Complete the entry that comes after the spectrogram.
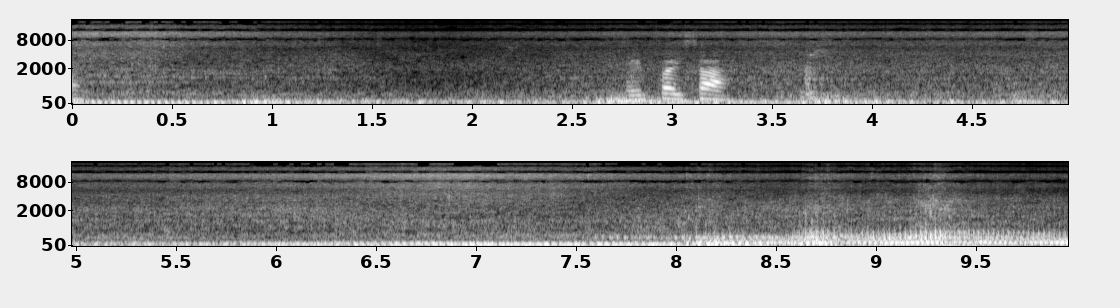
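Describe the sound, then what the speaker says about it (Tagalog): Motorcycles ride past on a flooded street during a typhoon, engines droning at a moderate distance with a brief nearer pass, under steady background noise while a person talks. "yung motor na yan, dumadaan na dito."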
